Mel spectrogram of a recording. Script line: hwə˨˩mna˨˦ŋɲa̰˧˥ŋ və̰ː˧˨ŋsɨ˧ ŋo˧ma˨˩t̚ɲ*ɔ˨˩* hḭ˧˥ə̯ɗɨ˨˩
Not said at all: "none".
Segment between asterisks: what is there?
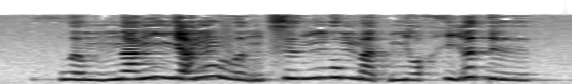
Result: ɔ˨˩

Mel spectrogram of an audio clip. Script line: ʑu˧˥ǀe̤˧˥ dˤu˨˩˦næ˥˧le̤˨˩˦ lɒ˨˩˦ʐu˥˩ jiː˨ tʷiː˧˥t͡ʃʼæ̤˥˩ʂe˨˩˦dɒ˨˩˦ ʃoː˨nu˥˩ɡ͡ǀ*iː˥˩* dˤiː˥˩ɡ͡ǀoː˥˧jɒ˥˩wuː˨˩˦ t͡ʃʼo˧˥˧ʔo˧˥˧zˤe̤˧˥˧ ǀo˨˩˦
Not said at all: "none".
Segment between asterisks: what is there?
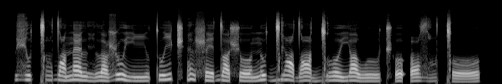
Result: iː˥˩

